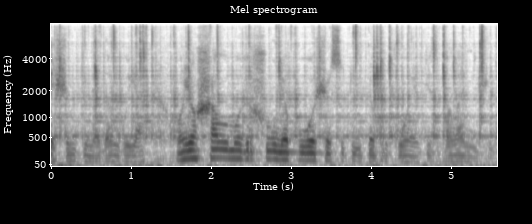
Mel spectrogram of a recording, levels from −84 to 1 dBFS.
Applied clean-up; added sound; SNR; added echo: none; Sink (filling or washing) / Water tap, faucet; 4 dB; none.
